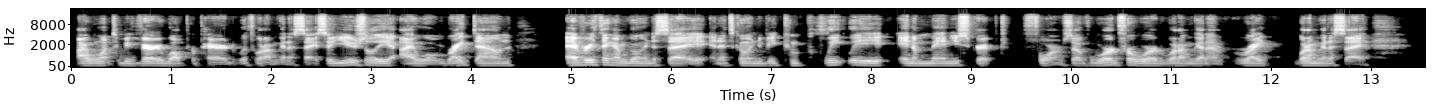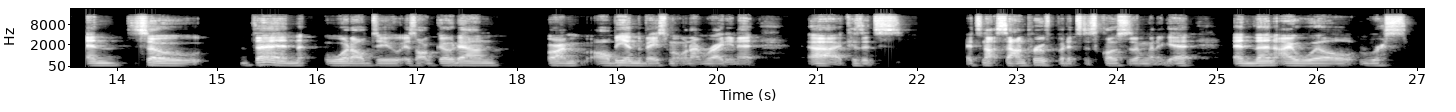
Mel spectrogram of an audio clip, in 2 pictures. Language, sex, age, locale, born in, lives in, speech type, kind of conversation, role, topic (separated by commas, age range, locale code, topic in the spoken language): English, male, 35-39, en-US, United States, United States, conversation, unstructured, none, What kind of music, playlists, and study spaces help you stay focused?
